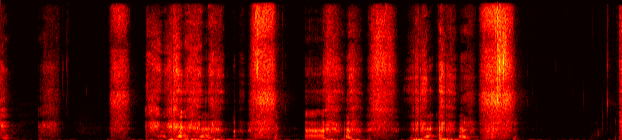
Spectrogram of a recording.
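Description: A person's voice making a series of breathy gasps and short exclamations, about five in four seconds, starting about a second in.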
